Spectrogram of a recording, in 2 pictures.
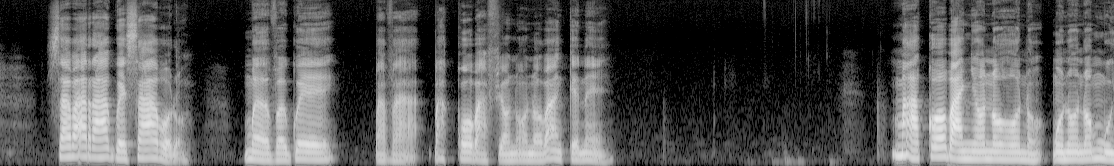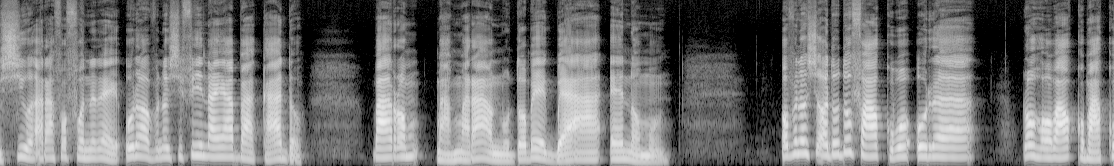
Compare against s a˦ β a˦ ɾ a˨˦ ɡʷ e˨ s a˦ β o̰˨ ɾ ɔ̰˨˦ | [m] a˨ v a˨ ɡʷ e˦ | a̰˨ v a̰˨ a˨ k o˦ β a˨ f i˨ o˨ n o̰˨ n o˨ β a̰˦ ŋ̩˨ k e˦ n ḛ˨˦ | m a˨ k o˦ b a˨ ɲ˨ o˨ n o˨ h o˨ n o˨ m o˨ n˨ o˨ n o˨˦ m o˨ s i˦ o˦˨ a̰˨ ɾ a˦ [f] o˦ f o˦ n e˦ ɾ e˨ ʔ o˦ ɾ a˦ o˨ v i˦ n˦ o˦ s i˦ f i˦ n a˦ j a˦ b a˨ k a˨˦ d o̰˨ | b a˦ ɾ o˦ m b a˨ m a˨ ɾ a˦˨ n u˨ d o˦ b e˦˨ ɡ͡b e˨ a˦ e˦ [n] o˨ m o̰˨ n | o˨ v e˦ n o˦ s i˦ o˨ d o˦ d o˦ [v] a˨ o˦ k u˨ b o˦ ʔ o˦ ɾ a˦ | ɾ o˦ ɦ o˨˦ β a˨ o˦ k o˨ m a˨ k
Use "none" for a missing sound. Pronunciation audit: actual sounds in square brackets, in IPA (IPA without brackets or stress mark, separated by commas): m, f, n, f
